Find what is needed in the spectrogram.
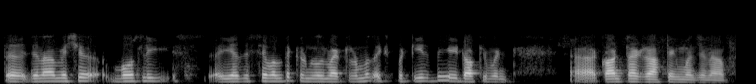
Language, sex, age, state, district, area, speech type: Kashmiri, male, 30-45, Jammu and Kashmir, Baramulla, urban, conversation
